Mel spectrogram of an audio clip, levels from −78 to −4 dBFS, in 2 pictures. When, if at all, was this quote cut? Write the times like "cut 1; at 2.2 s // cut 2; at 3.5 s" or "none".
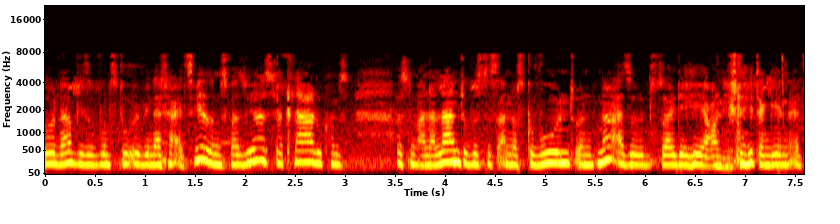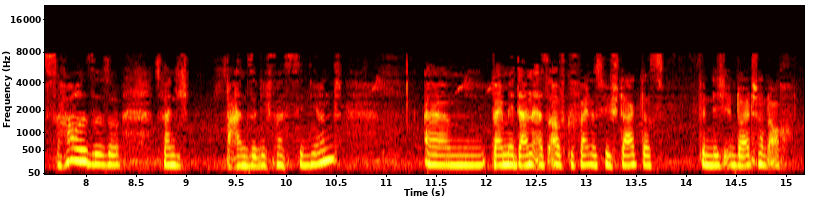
none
